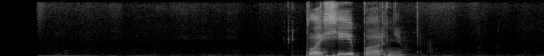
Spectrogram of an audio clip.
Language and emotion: Russian, neutral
